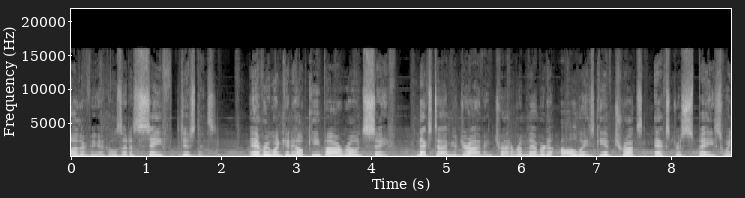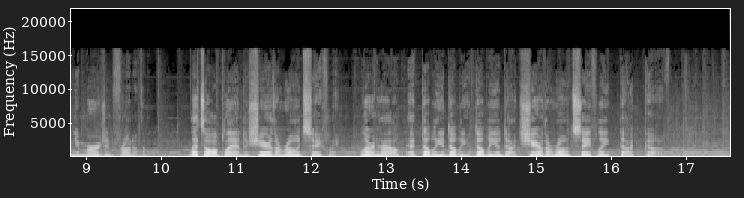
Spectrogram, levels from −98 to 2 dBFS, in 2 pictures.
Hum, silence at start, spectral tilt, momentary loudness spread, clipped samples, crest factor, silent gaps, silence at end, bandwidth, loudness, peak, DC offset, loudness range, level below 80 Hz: none; 0 s; -5 dB/octave; 14 LU; under 0.1%; 18 dB; none; 0 s; 16 kHz; -19 LUFS; 0 dBFS; under 0.1%; 3 LU; -36 dBFS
